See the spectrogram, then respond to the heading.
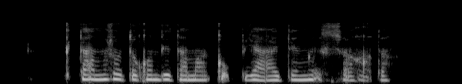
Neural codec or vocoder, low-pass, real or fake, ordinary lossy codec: codec, 16 kHz, 16 kbps, FunCodec, trained on Chinese and English, 50 frames a second; 7.2 kHz; fake; Opus, 32 kbps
